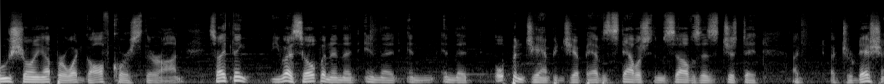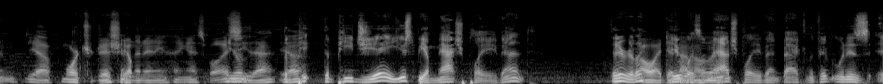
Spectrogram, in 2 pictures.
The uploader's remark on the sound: we broadcast live from the Dakota Magic Hotel & Casino in the Dakota Nation Sports Book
